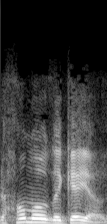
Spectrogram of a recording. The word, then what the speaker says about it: homologeo: Well, this word confess is translated from the Greek word homologeo. That's spelled H-O-M-O-L-O-G-E-O.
